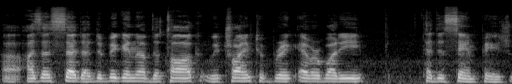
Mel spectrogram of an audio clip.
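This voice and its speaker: A man's voice: on the high side, a little mellow. A middle-aged man from Morocco giving a live online data science lesson, speaking with many fillers and loosely built sentences.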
